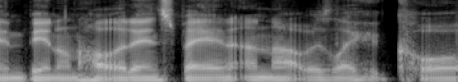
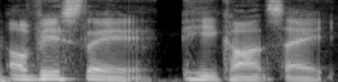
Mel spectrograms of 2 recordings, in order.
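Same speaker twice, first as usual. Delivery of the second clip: ordinary talk, nothing marked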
